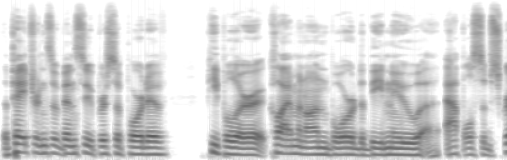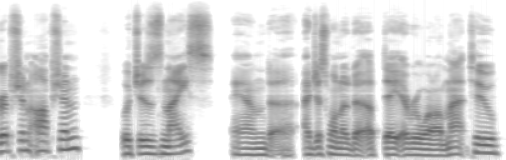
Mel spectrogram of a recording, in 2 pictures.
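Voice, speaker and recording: A man's voice: lowish voice, normal speed, dry recording, clean studio sound. A congested man hosting a casual podcast, rambling and apologetic as he gives updates and greets a guest. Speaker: podcast host.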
